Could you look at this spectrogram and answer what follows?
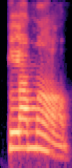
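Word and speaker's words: plumb: फ्ल eggs flags फ्ल एस्क फ्लैस्क प्लम प्लम अर B silent है यहां पे प्लम फ ऑक फ्रॉग क्र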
